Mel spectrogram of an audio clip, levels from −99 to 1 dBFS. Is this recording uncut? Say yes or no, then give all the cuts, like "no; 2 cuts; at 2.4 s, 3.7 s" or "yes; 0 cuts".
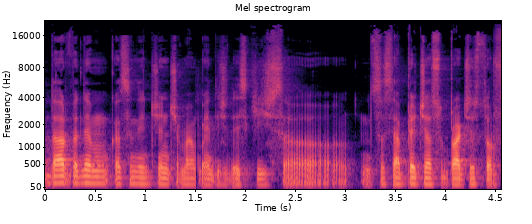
no; 1 cut; at 1.5 s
